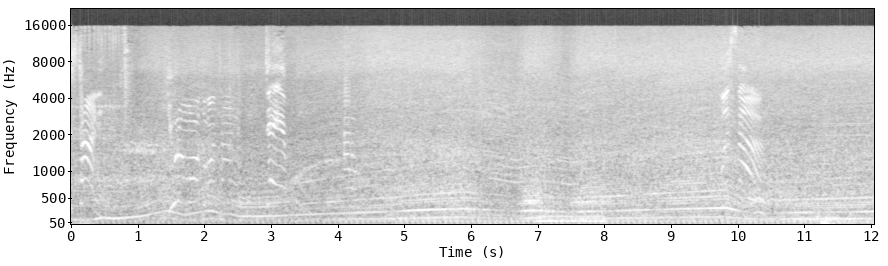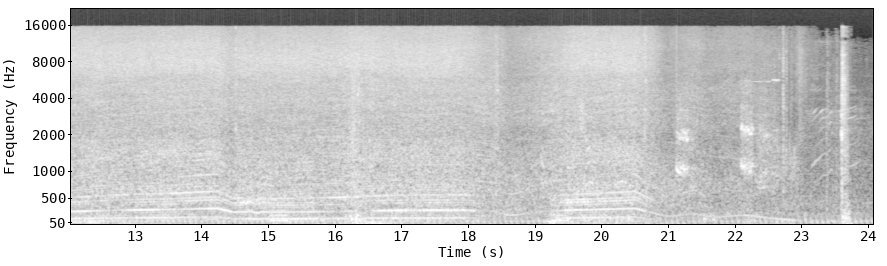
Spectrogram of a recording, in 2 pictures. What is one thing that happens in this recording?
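A car engine revs up and down as it speeds along.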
